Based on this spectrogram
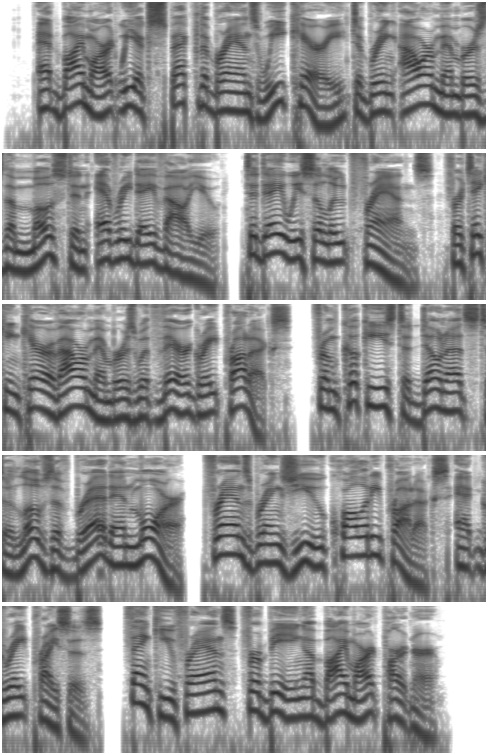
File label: In Store Message; Salute to Franz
